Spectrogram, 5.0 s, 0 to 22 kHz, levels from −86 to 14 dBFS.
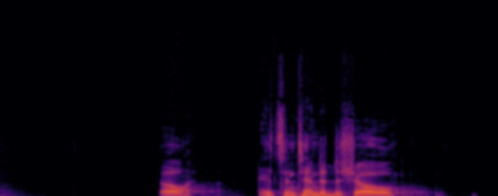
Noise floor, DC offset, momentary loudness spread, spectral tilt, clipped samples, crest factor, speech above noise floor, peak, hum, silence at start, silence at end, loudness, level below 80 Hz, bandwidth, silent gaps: -82 dBFS; under 0.1%; 13 LU; -5.5 dB/octave; under 0.1%; 18 dB; 56 dB; -12 dBFS; none; 1.6 s; 0.9 s; -27 LUFS; -46 dBFS; 12 kHz; none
